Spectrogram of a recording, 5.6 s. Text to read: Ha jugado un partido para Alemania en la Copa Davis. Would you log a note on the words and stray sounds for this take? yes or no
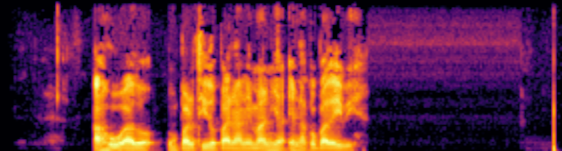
no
